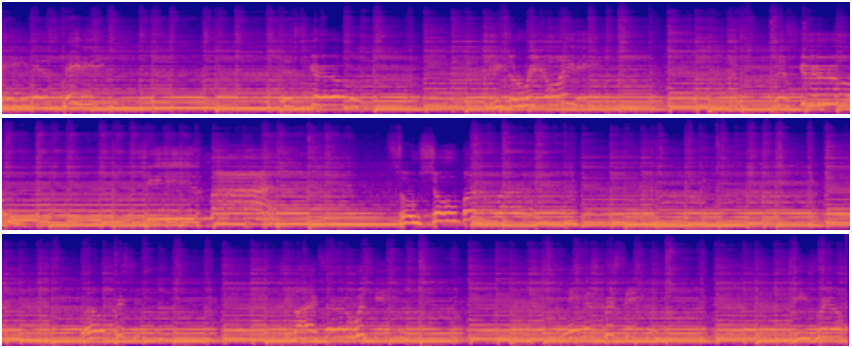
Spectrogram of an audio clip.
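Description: Acoustic guitar playing a song, heard through a small portable amplifier; the playing thins out briefly about halfway through.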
